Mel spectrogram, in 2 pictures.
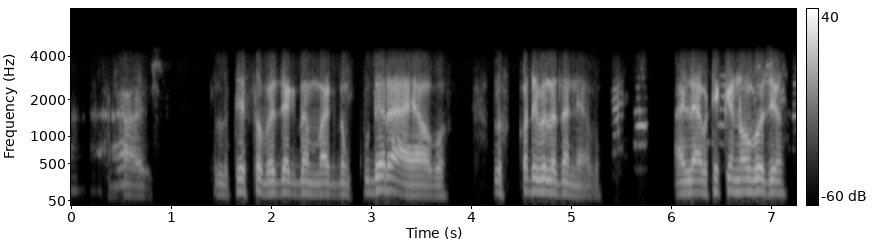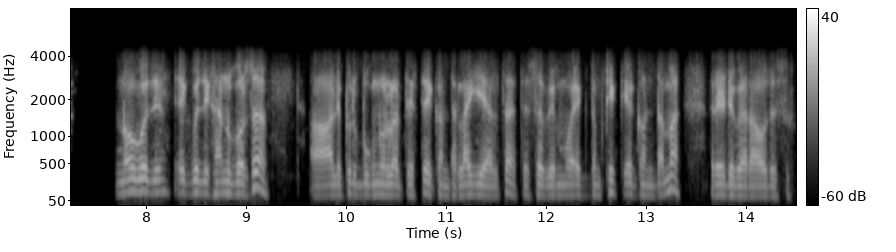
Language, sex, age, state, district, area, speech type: Nepali, male, 45-60, West Bengal, Alipurduar, rural, conversation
